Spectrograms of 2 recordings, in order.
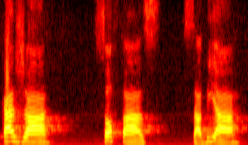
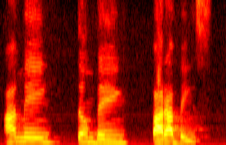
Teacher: Em ou ens, nós temos amém, também, parabéns. Todas essas palavras são palavras oxítonas, onde a sílaba mais forte, dita com maior intensidade, é a última sílaba.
